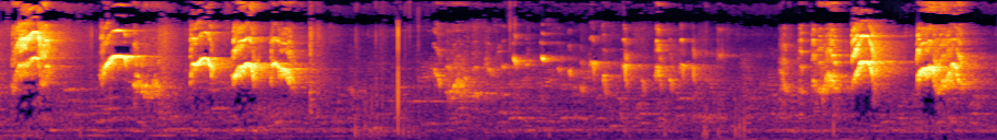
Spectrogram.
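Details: Cockatiel producing harsh, loud squawks in bursts, with softer chattering notes between, repeated over ten seconds.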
